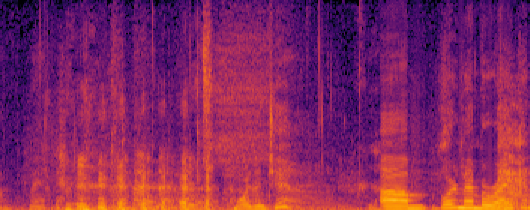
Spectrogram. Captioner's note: all laughing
